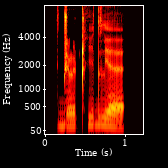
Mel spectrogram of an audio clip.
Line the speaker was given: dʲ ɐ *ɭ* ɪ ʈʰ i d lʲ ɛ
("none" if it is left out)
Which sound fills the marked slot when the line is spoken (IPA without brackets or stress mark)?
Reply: ɭ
